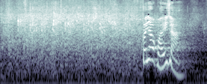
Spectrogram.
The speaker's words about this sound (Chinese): 给点掌声这位朋友。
